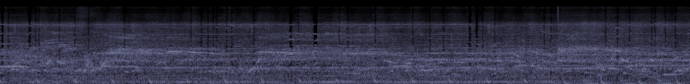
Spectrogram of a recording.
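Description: Riders screaming and shrieking on a spinning fairground thrill ride, many voices overlapping and gliding up and down, over the steady din of the fair crowd.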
